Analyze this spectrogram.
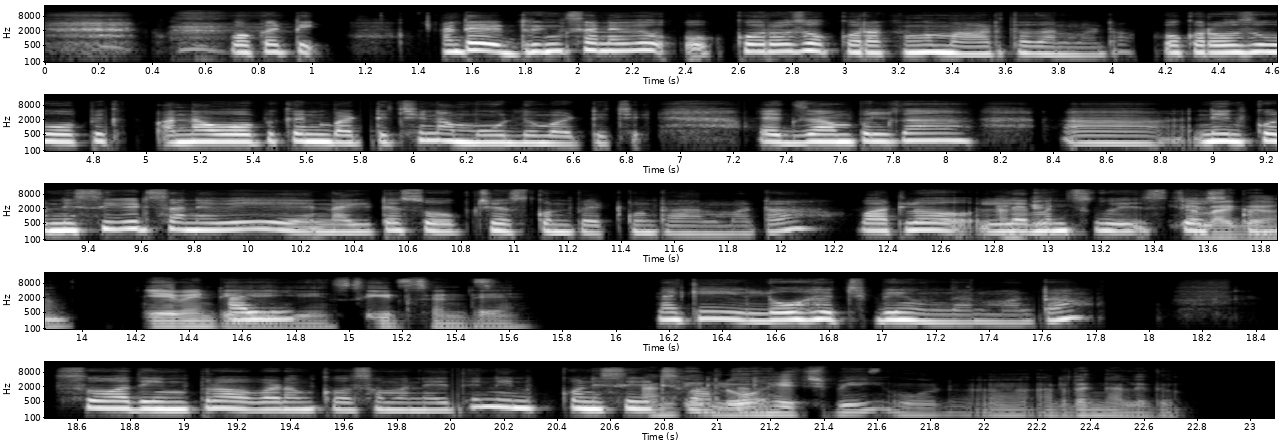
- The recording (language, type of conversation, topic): Telugu, podcast, ఉదయం లేవగానే మీరు చేసే పనులు ఏమిటి, మీ చిన్న అలవాట్లు ఏవి?
- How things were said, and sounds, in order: other background noise; in English: "డ్రింక్స్"; in English: "మూడ్‌ని"; in English: "ఎగ్జాంపుల్‌గా"; in English: "సోక్"; in English: "లెమన్ స్క్వీజ్"; in English: "సీడ్స్"; in English: "లో హెచ్‌బి"; sniff; in English: "సో"; in English: "ఇంప్రూవ్"; in English: "సీడ్స్"; in English: "లో హెచ్‌బి"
